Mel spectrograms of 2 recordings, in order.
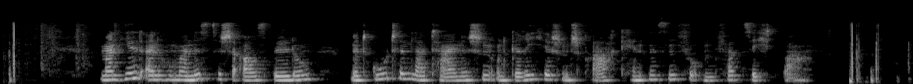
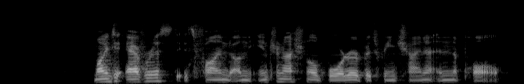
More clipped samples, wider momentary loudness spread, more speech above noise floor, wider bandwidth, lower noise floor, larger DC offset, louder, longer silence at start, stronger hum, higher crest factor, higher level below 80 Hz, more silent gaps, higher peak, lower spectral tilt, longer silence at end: neither; about the same, 11 LU vs 11 LU; second, 25 dB vs 46 dB; about the same, 7.6 kHz vs 7.4 kHz; second, -51 dBFS vs -79 dBFS; neither; first, -27 LUFS vs -34 LUFS; second, 0.1 s vs 0.95 s; neither; first, 26 dB vs 20 dB; first, -66 dBFS vs -80 dBFS; neither; first, 0 dBFS vs -14 dBFS; about the same, -5.5 dB/octave vs -6 dB/octave; about the same, 0.35 s vs 0.25 s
